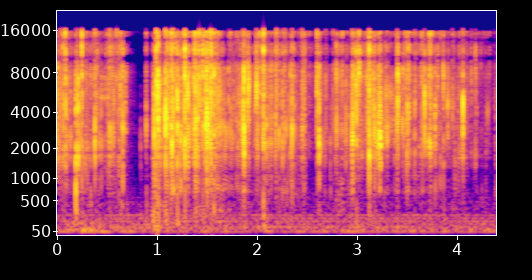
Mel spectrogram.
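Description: An empty blue plastic film packaging bag is crushed and crumpled into a ball by both hands close to the microphone. Dense, bright crinkling and sharp crackles fill the clip, with a brief pause just before the one-second mark. Almost no low end comes through.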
